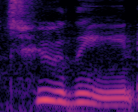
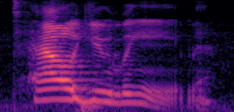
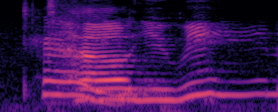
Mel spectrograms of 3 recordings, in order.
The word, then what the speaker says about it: toluene: like stepwise nitration of toluene. I said that wrong. It's not toluene. It's toluene. Toluene. It doesn't look like it, but I listen to all of the pronunciations.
